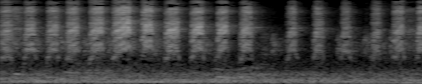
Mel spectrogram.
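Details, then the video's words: Agitated sooty-headed bulbul sounds meant to press rivals and call wild bulbuls: a fast series of rasping, broadband notes, nearly three per second, loudest early and fading slightly toward the end. "Suara Burung KUTILANG GACOR Menekan Lawan || Kutilang Liar Auto Emosi dan Menghajar Pikat"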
